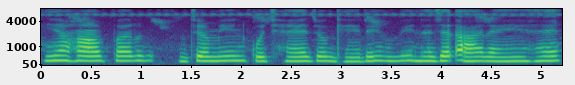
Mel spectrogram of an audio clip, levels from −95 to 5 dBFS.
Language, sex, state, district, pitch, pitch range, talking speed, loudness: Hindi, female, Bihar, Kaimur, 235 Hz, 225-245 Hz, 140 wpm, -16 LUFS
